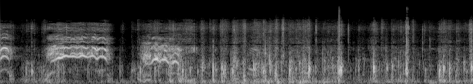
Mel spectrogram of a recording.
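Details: Wild horse neighing: a loud, wavering whinny of about half a second, then a shorter second one, over steady drumming hoofbeats of galloping horses.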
